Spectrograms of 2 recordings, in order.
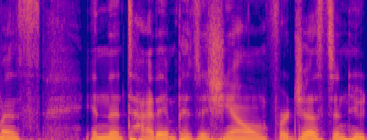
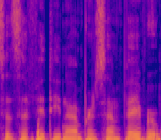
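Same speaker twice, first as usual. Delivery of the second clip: normal talking voice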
